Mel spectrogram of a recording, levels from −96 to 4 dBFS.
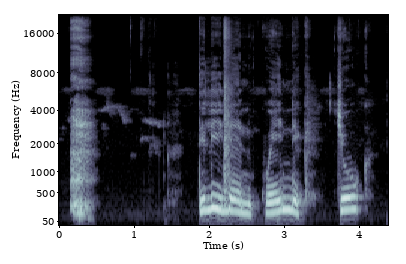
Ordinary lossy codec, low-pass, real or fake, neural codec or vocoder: none; none; real; none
